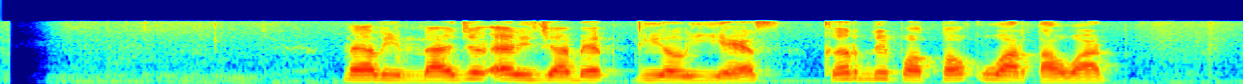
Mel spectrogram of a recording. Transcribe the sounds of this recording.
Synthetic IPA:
mɛlindad͡ʒɨŋʔelid͡ʒabɛt̪̚ɡiliɛs | kɨrdipɔt̪ɔkuwart̪awan

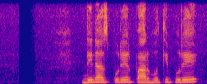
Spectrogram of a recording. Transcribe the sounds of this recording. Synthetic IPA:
d̪inad͡ʑpuɾeɾpaɾbot̪ipuɾe

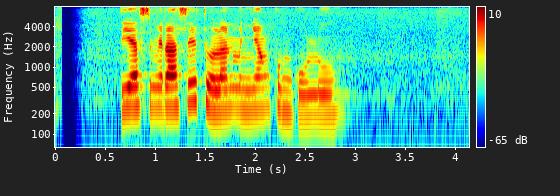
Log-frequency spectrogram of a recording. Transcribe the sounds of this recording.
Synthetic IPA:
t̪iasmiɾasid̪̥o̤lanməɲaŋb̥ə̤ŋkulu

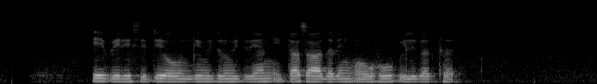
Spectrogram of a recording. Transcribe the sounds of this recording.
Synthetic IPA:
eːpiɾist̪ʰit̪iouŋɡemit̪uɾumit̪ɾijanḭt̪asaːd̪ɐɾiŋo̰ʋɦuːpiliɡat̪ʰːə

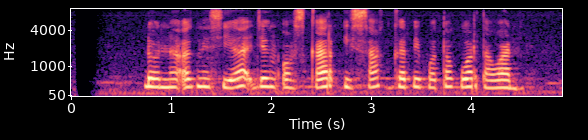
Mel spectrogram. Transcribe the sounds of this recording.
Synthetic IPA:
dɔnaʔaɡ̚nɛsiad͡ʒɨŋɔskarisakːɨrdipɔt̪ɔkuwart̪awan

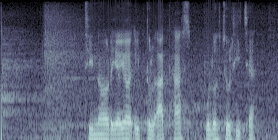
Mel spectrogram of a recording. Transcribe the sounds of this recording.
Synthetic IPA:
d̪̥i̤nɔɾiɔjɔʔid̪̥ʊlat̪haspulʊhd̥ʒ̥ṳlhid̥ʒ̥a̤

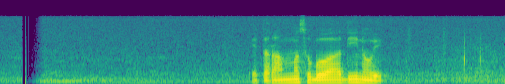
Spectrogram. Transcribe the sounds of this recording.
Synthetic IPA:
ḛt̪əɾʔamːəsubəʋaːd̪iːnoʋe

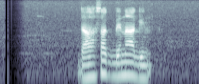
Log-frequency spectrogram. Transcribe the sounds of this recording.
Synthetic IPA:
d̪aːɐsak̚d̪enaːɡiŋ

